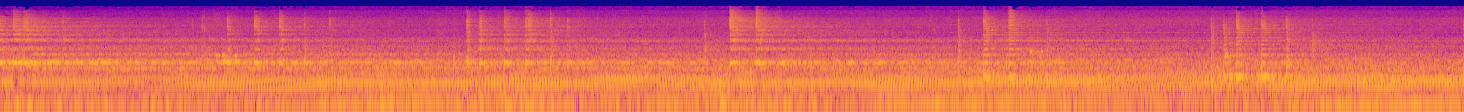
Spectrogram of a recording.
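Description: A modular synthesizer plays steady, droning electronic tones.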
